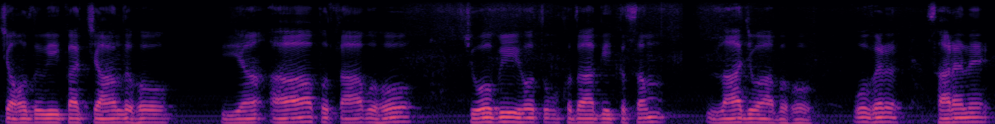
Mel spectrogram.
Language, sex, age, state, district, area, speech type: Punjabi, male, 60+, Punjab, Amritsar, urban, spontaneous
